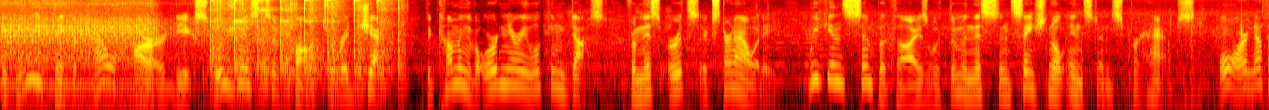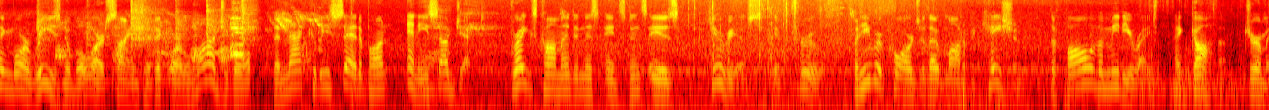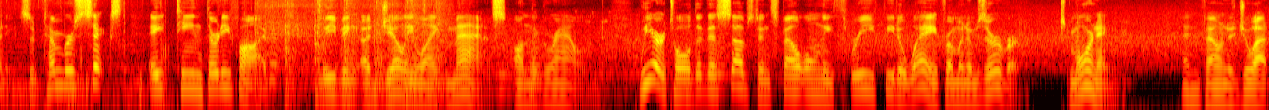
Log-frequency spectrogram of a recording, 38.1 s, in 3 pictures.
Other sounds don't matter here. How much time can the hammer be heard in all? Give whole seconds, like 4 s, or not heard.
6 s.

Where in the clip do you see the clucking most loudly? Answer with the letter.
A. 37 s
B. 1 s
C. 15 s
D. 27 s
C.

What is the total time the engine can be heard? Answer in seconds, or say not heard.
3 s.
